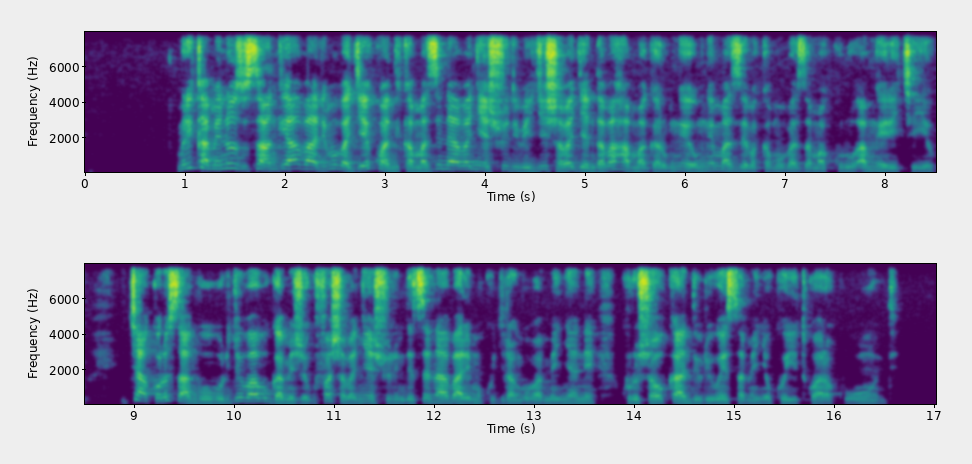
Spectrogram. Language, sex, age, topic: Kinyarwanda, female, 18-24, education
